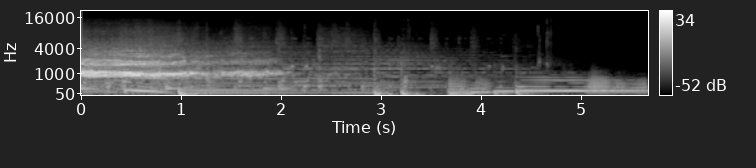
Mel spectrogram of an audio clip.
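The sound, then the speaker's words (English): A loud screech of skidding tires bursts out at once, then gives way to a revving engine as a truck speeds off, its tone shifting in steps for several seconds. “Detective Moose jumped into the back of the truck as it sped away from the burglar bears.”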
